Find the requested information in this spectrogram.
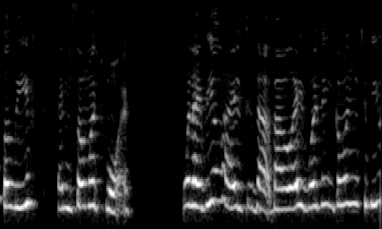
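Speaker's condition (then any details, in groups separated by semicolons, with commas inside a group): Cerebral palsy; severe, wheelchair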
